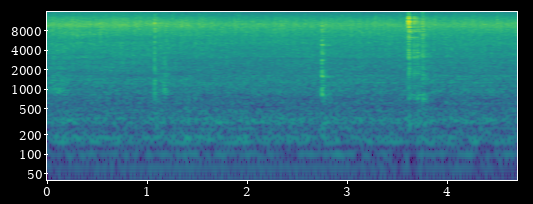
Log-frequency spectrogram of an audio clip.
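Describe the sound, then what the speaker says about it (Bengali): Spice paste for tangra fish curry fries in oil with a steady, soft sizzle, and a few brief clinks or stirs punctuate it. The sound is close and there is no talk. "আমার মশলাটা খুব ভালোভাবে কষানো কমপ্লিট"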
